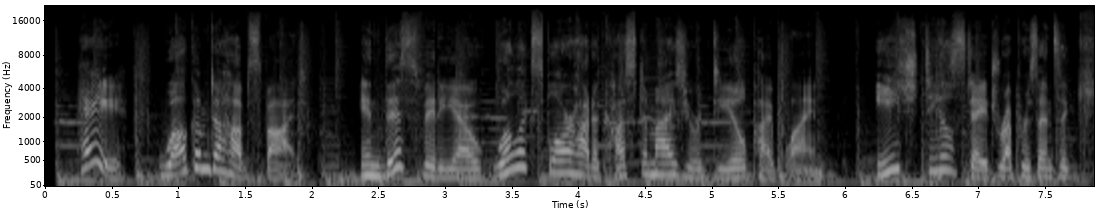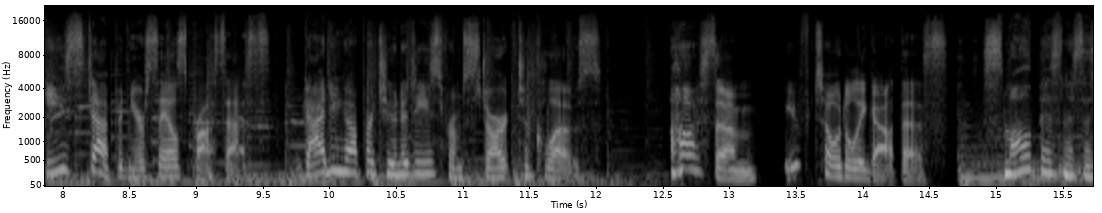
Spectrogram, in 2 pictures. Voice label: eLearning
